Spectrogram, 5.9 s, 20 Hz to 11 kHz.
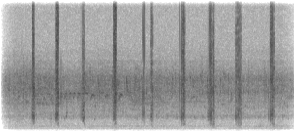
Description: Release Calls
Sound  This is a 5 second recording of the release calls of a frog on land, recorded during daylight. Birds and flowing water are heard in the background.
